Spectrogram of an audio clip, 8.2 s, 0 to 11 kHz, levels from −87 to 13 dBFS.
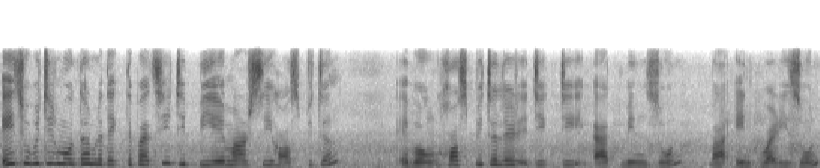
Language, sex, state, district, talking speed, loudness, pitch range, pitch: Bengali, female, West Bengal, North 24 Parganas, 160 wpm, -19 LUFS, 230-300 Hz, 265 Hz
